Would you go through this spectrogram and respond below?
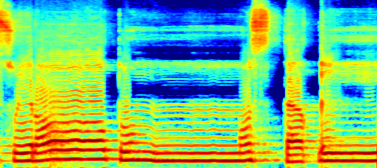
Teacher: মিমের উপরে তাসদি আছে গুন্না করে নিব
